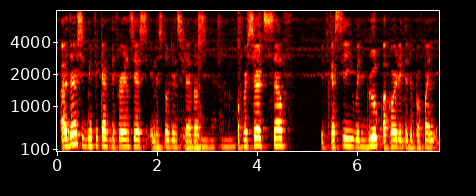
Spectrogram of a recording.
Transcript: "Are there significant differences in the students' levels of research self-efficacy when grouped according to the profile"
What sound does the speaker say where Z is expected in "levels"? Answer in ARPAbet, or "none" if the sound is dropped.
S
